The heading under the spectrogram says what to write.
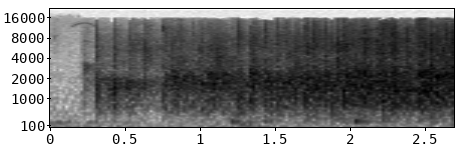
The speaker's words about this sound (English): I'm proud of y'all. Y'all going to get a round of applause because I love y'all.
